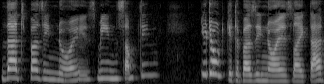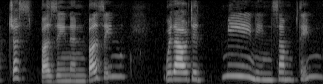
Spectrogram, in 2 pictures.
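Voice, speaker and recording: Using a put-on character voice, a woman growls at a high pitch and a fairly slow pace. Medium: read story. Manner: slow, ponderous, earnest.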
